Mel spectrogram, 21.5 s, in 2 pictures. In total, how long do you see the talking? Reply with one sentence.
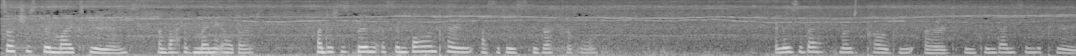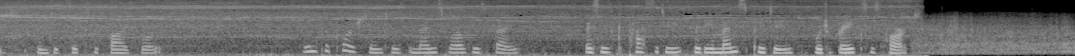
The talking can be heard for 17 seconds in total.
